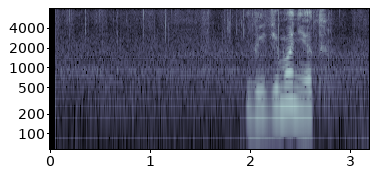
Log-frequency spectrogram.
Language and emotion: Russian, neutral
